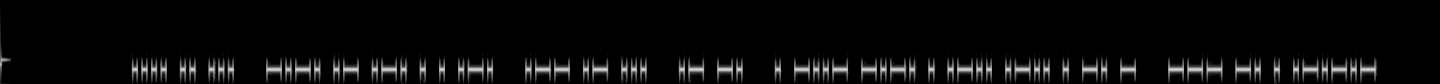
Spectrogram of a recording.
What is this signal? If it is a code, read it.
Morse code, heard as a keyed tone, about 25 wpm, 700 Hz. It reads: HIS CAREER WAS AN EXCELLENT ONE.
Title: Sentences from Top 1000 Words - Review Part 6 - 25wpm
